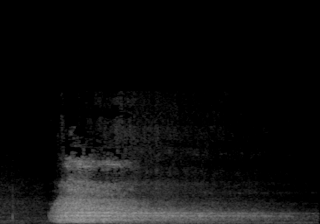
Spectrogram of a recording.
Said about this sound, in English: We're breathing slowly into the bottom of our lungs, then the middle and the top, and letting go. So keep going here.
